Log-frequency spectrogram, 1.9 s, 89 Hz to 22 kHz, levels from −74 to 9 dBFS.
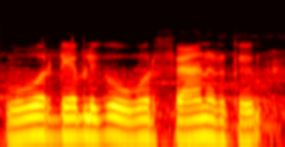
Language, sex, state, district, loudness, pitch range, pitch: Tamil, male, Tamil Nadu, Namakkal, -17 LUFS, 125-135 Hz, 130 Hz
